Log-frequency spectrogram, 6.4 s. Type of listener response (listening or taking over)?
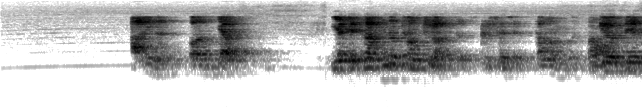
listening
